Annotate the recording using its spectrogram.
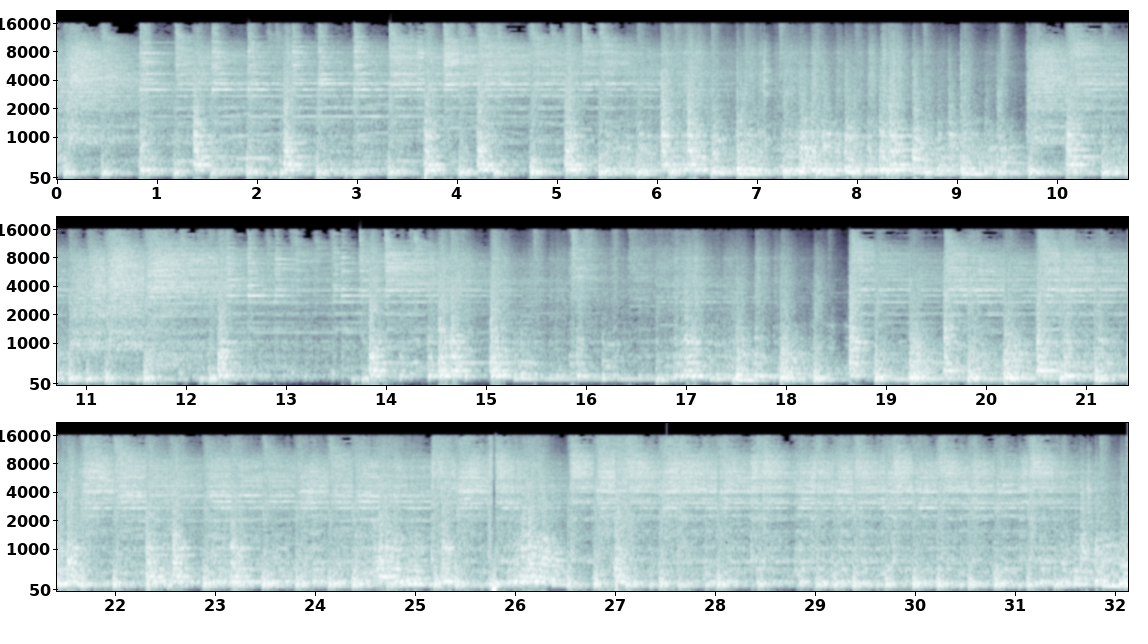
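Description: Drum solo on a Tama acoustic drum kit: fast bass drum, snare, tom and cymbal playing. It eases into a lighter passage about halfway through, then builds back with heavy cymbal wash toward the end.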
